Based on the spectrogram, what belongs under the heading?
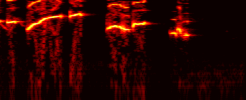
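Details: Oriental magpie-robin lure song in 'ngeplong' style to make rivals fight: a few loud rising whistled sweeps, then a softer short chattering note at the end.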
